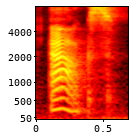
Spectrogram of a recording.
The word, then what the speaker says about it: ask: pronounced the first word on this list is ask which sometimes might be pronounced as ax swapping the s and k sounds this pronunciation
